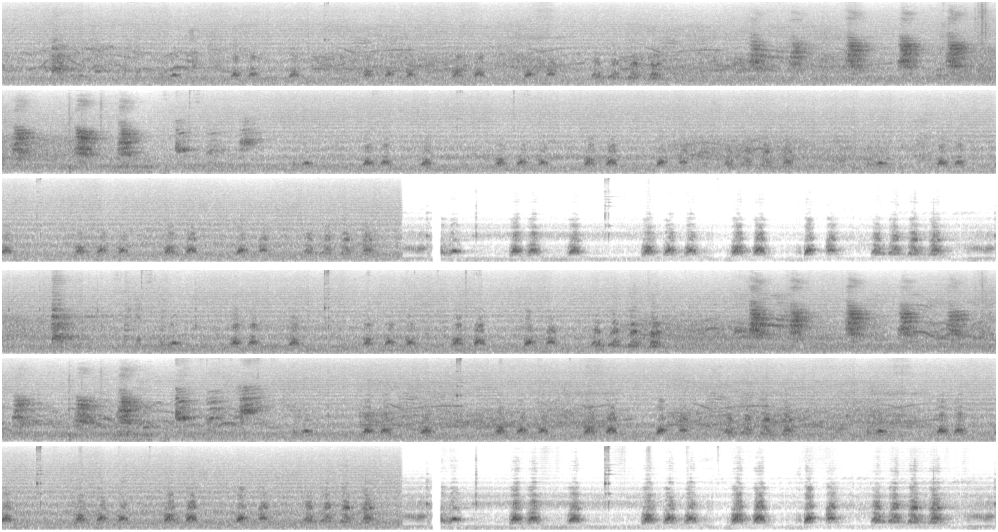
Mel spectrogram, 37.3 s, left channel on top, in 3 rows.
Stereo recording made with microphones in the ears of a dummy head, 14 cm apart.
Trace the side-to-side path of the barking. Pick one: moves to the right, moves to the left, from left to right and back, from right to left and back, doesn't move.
from right to left and back.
